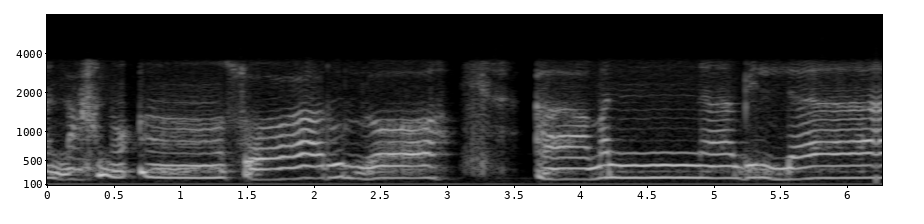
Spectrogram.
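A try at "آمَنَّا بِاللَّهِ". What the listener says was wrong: अलिफ पूरा पढ़िए।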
